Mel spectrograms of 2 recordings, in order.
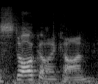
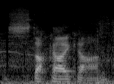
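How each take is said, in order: First: It is said in a put-on foreign accent. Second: It is said in the speaker's normal accent.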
